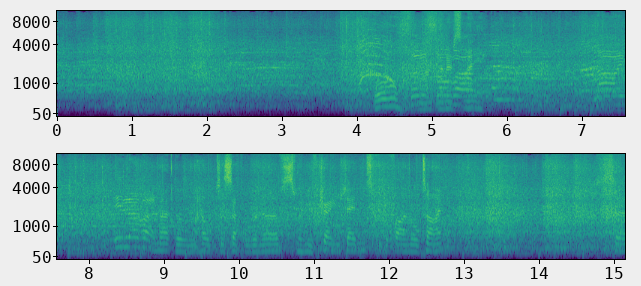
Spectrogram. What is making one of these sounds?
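A large indoor crowd murmurs in an echoing hall.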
